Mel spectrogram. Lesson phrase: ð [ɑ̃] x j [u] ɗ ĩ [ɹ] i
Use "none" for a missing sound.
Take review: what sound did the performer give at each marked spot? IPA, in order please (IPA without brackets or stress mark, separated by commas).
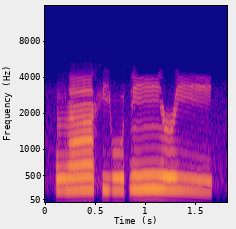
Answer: ã, u, ɹ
